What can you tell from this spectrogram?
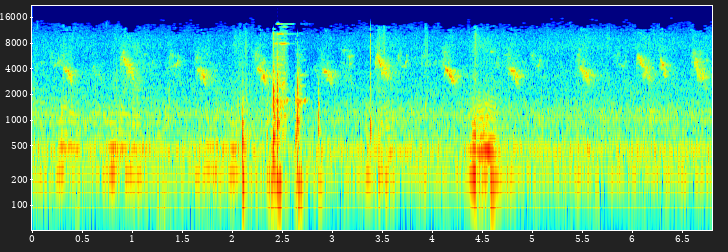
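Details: Honey bees buzzing while nucleus colonies are formed the old way from a previously formed forager swarm, recorded 15 May 2018 in Romania; steady droning hum with scattered bright zips of individual bees flying past and a few knocks.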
